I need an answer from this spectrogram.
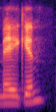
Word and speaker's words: Megan: is i pronounce it my family pronounce it with a slight a as in megan megan okay awesome so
